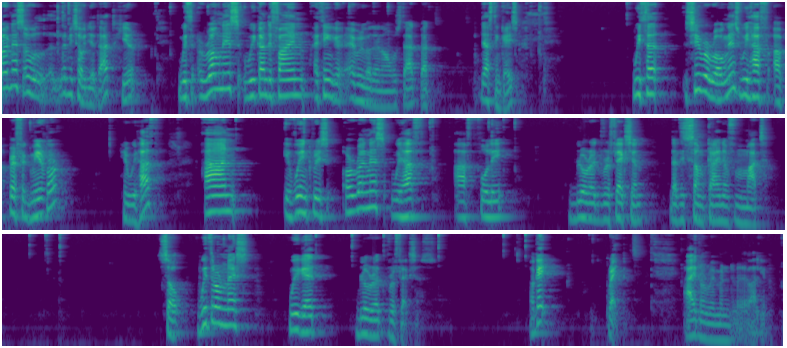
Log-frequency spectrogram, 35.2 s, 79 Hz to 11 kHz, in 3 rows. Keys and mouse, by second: 1.0 right click, 9.3 s, 9.5 click, 15.4 click, 24.0 click, 28.3 click, 29.3 click, 31.1 click.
